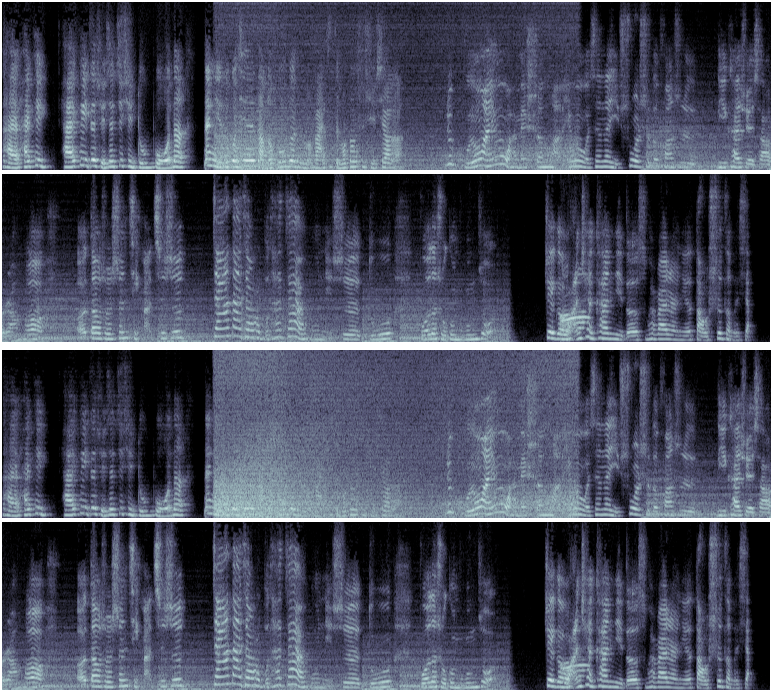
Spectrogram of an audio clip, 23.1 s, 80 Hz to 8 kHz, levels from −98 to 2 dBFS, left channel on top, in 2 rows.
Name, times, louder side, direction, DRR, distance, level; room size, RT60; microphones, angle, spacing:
voice 1, 0.0-6.0 19.9-20.4, left 6 dB, 50° left, 0.4 m, -22 dB
sound 1, 3.2-8.7, right 5 dB, 85° right, 0.6 m, -27 dB
voice 2, 6.6-12.3 12.6-14.3 14.7-19.0 19.7-22.7, right 1 dB, 15° right, 0.5 m, -25 dB
sound 2, 9.6-19.2, equal, 20° left, 0.7 m, -34 dB
4.3 x 2.5 x 4.6 m
head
